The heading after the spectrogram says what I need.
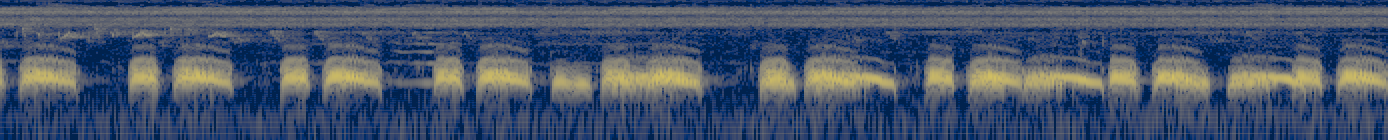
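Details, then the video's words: Spotted dove calling to lure other doves, giving a steady stream of soft hollow coos, short notes followed by longer drawn-out ones with a faint downward slide, about one a second. "SUARA TERKUKUR INI SANGAT ISTIMEWA"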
